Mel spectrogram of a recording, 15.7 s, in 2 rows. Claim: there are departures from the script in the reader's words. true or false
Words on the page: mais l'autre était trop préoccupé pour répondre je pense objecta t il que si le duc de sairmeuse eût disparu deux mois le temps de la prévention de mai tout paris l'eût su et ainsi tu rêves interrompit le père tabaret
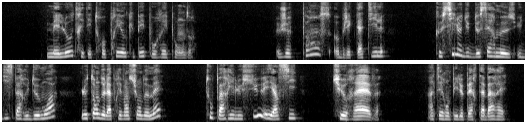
false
